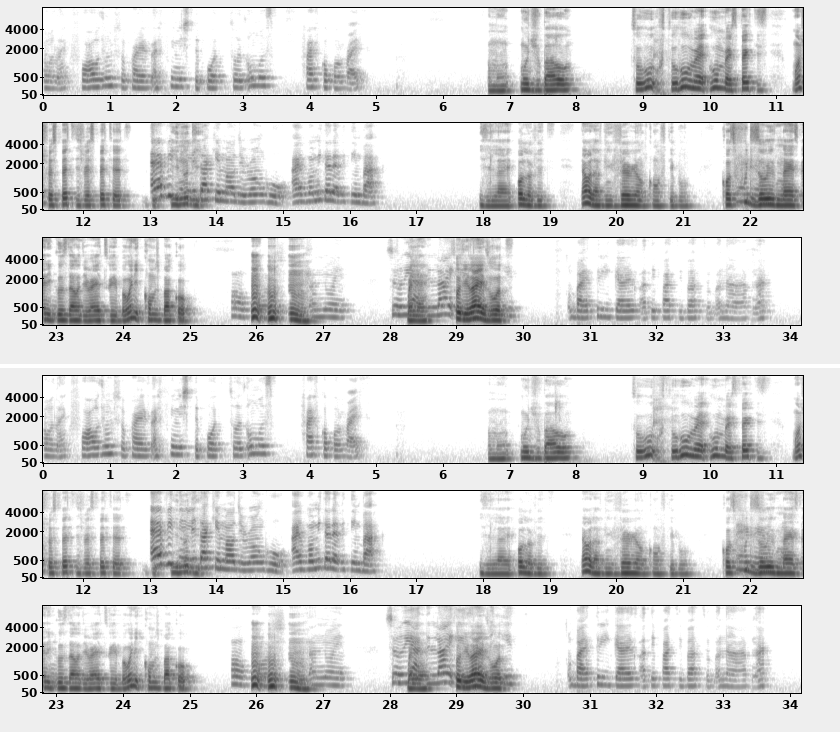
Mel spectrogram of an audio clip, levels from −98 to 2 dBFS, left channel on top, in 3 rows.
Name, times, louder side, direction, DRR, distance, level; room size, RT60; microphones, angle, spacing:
voice 1, 0.0-3.4 3.9-4.7 9.1-9.3 13.0-16.4 21.8-23.0 25.6-26.2 26.6-27.3 28.0-29.8 30.7-33.6, right 1 dB, 75° right, 1.8 m, -44 dB
voice 2, 6.7-7.9 8.9-10.8 11.2-12.6 13.3-13.8 17.9-18.9 19.5-21.1 21.6-24.9 25.9-26.8 28.3-28.6 29.0-29.7, left 2 dB, 55° left, 0.8 m, -31 dB
11.5 x 11.5 x 2.8 m
head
